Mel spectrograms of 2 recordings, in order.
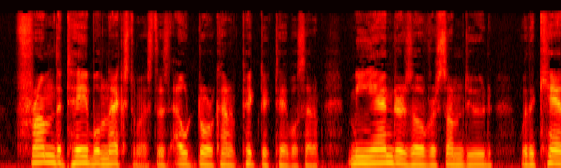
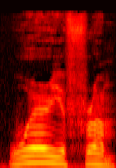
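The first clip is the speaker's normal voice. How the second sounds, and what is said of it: Slow, slurred, drunken-sounding voice. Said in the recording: “he said it with just that accent... he had like a buzz on him where I couldn't tell if he has a bit of an Irish accent, or he's just kind of like moving slowly”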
